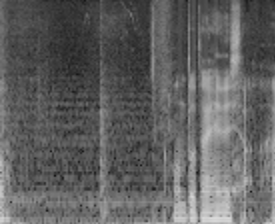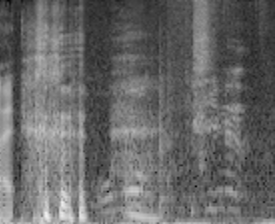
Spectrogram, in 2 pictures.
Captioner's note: laughs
